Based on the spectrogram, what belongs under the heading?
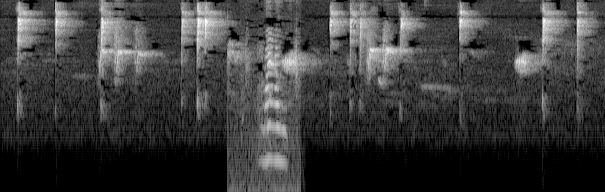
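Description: Songbird chirping: quick runs of short, high chirps with brief silences between, and one longer call that falls in pitch about two and a half seconds in.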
